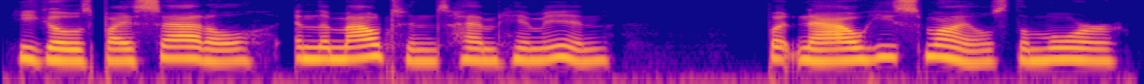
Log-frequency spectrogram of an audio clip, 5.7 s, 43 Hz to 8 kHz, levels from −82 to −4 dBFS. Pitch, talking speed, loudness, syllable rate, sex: 200 Hz, 170 wpm, -20 LUFS, 4.1 syllables/s, female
